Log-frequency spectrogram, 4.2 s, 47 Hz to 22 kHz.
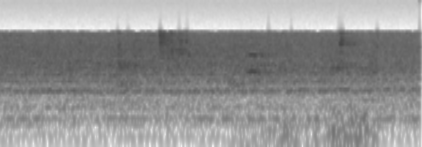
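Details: Steady droning of kept honey bees, end of the 1995 season into 1996, flying high and gathering pollen for the first time; an even, dense buzzing with a low hum band and no other clear sounds.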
